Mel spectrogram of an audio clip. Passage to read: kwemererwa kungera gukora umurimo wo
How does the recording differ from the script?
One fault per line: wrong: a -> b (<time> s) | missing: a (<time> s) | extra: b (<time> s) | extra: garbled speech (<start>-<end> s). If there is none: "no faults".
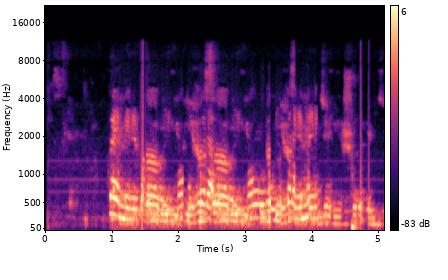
wrong: kungera -> umurimo (1.6 s)
extra: garbled speech (3.3-4.1 s)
